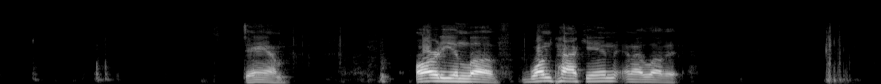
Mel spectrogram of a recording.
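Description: Card packs rustle and tap softly as they are handled.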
